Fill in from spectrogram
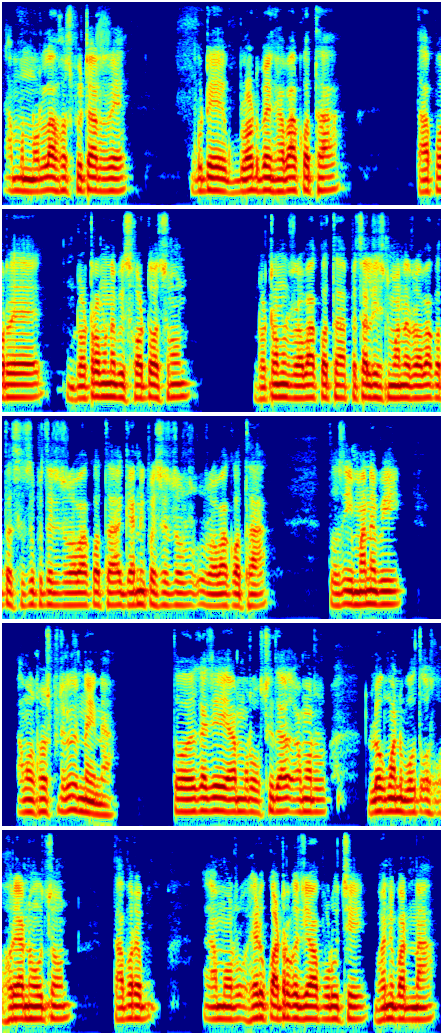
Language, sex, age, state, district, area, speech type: Odia, male, 45-60, Odisha, Kalahandi, rural, spontaneous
